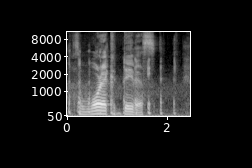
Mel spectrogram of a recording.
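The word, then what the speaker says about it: Warwick Davis: are we all right no the second w warrick davis so that's how i pronounce his name all right there we also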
